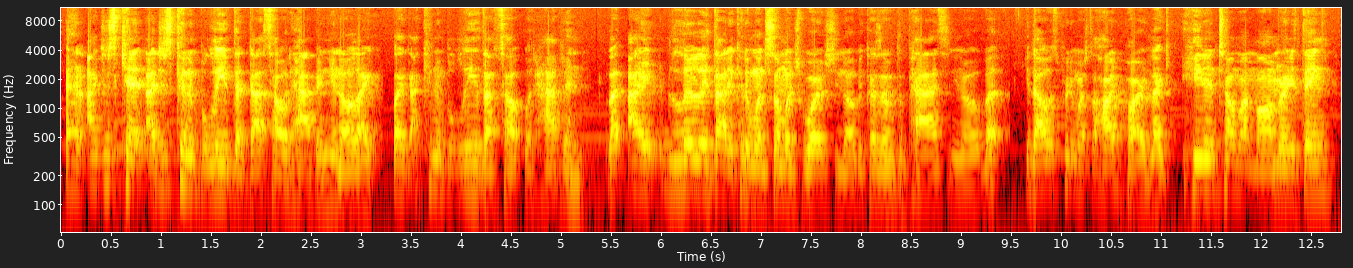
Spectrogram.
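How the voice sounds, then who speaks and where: A man's voice: medium pitch, steady tone, a little fast, few pauses, a bit bright. A man in his twenties telling a personal story to camera in a casual, heartfelt way, leaning on "like" and "you know.". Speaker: vlogger. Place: his apartment, indoors. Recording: echoey room, faint music behind.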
